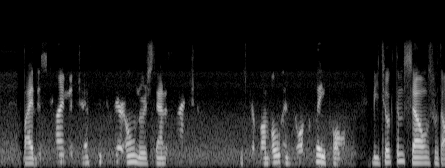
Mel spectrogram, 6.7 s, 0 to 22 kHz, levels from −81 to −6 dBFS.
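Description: A faint second voice sits far beneath the main speech from the start to 1.58 s, again from 2.24 to 3.88 s and from 4.34 to 5.36 s. This is other side's voice leaking through, likely the far end's loudspeaker playback reaching the microphone and not fully cancelled by the echo canceller.

The main speech repeatedly sinks by roughly 15 dB: a brief dip in the first 0.05 s, then longer stretches from 0.54 to 1.96 s, 2.28 to 3.06 s (where it falls nearer 20 dB), and 3.58 to 5.2 s, largely overlapping the leaked voice. This is speech suppressed in double talk, likely the echo canceller failing to separate the talker from that overlapping echo and turning both down. The speech ends at about 8 kHz, as expected for this call path.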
